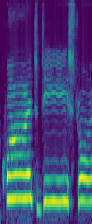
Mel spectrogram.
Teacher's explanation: i made that d sound very nasal to make it uncomfortable sounding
